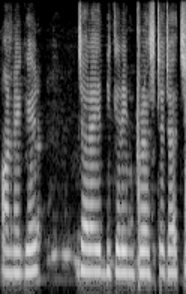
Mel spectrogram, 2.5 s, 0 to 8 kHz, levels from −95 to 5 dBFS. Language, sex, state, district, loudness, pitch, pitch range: Bengali, female, West Bengal, North 24 Parganas, -15 LUFS, 230 Hz, 220-240 Hz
